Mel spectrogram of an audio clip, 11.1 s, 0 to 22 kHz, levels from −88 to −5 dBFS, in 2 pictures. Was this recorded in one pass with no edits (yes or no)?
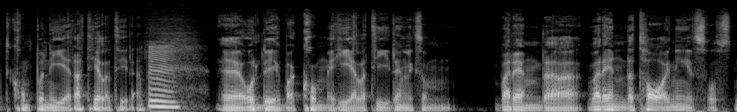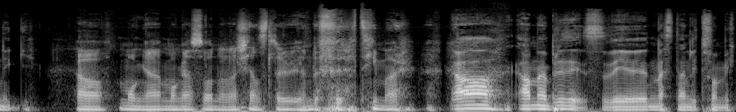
yes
